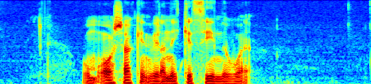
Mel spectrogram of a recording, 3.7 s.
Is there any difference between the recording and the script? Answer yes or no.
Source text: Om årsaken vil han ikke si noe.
no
